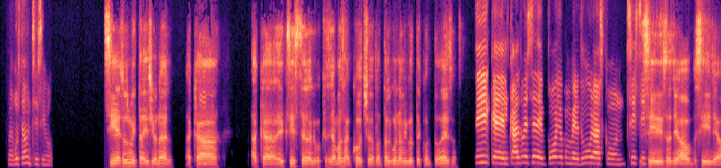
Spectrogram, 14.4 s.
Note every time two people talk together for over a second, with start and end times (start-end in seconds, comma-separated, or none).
none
